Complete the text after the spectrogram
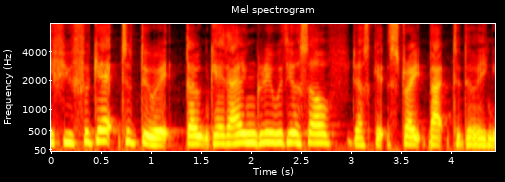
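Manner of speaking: plain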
